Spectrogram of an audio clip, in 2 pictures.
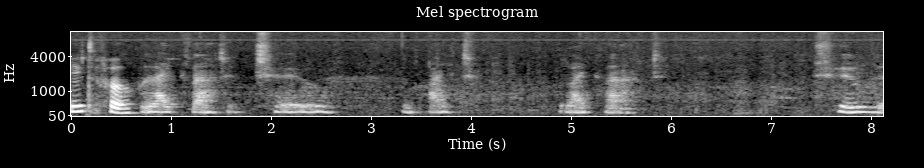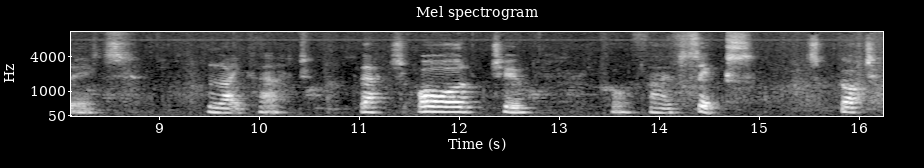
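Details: Woman with aphasia after a stroke about 3 years earlier, with difficulty getting words out and understanding; aphasia.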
